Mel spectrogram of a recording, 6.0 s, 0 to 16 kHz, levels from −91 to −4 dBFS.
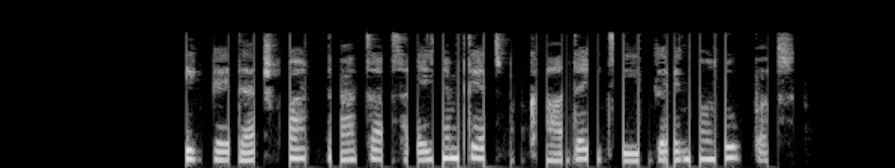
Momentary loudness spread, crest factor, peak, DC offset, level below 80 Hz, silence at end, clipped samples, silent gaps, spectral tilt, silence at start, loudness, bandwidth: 7 LU; 20 dB; -4 dBFS; under 0.1%; -54 dBFS; 0.7 s; under 0.1%; 1.87-1.92 s, 3.59-3.63 s; -5.5 dB/octave; 1.25 s; -23 LUFS; 8 kHz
